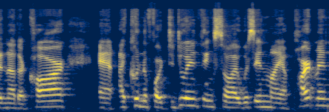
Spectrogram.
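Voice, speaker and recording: Using a normal speaking voice, a woman with a Canadian accent talks fairly quickly at a medium pitch and with fairly even intonation. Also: very clean recording, silent background. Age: 60s. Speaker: teacher and hypnotherapist. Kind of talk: interview.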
